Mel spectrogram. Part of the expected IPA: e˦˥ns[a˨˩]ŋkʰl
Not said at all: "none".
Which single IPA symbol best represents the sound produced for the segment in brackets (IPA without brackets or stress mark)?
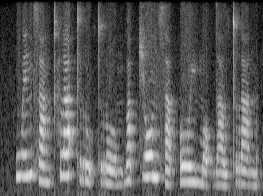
a˨˩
